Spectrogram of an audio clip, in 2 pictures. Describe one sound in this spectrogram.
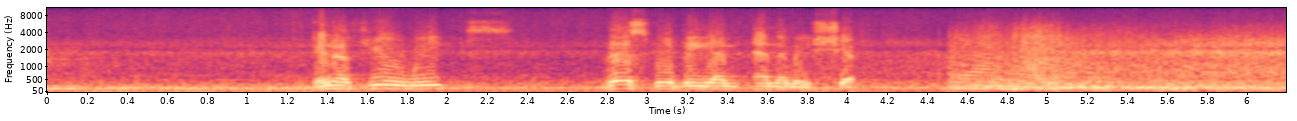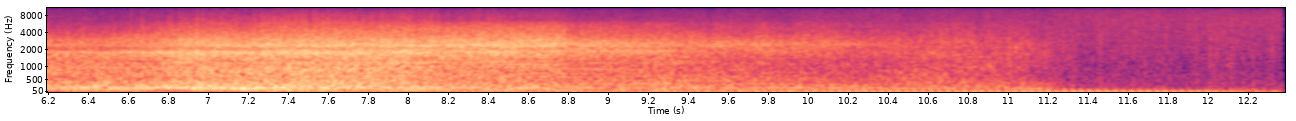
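A propeller plane's engines drone loudly as it flies past overhead, then fade.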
